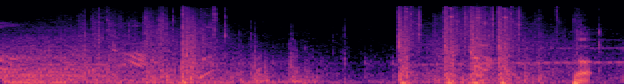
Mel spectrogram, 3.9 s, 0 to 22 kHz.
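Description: Machine gun and pistol fire in the Uncharted 4 video game ring out in sharp bursts, with scattered loud shots crowding together toward the end over a dense, noisy game backdrop.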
